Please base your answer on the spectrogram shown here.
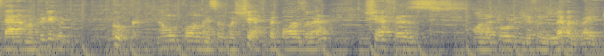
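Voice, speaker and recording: Switching back and forth between Hindi and English, a young adult from India chats in a laid-back home vlog shot in a small room and kitchen. The recording is rough and roomy, and his voice sits in the mid range.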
